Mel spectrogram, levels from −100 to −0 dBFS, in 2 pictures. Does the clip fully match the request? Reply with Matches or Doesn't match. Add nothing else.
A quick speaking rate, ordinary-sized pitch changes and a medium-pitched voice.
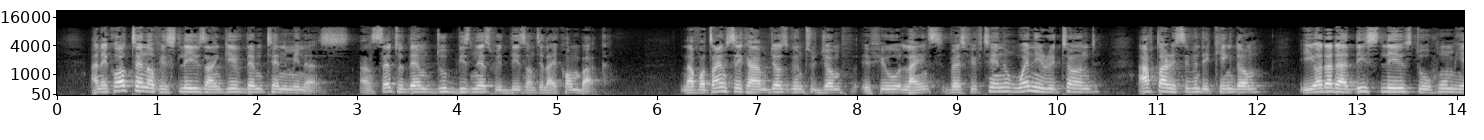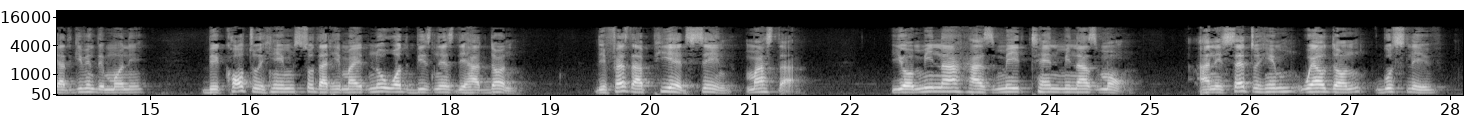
Doesn't match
